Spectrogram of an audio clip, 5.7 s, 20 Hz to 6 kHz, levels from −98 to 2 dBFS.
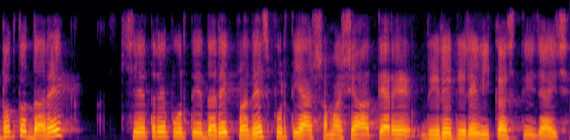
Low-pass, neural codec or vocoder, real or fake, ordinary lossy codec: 5.4 kHz; vocoder, 22.05 kHz, 80 mel bands, WaveNeXt; fake; none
